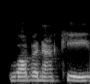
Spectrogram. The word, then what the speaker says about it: Wabanaki: So the Algonquin word is Wabanaki. Waban is white, Aki is land.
